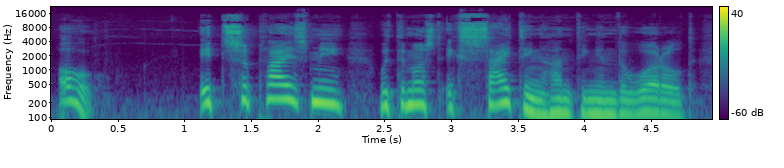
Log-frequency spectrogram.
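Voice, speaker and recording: A man's voice: fairly high pitch, big pitch swings, measured pace, warm tone, voice pushed up. A man voicing an urbane, boastful, cold-blooded older general and hunter, pompous and precise in an audiobook. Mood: smug, relishing. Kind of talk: audiobook character acting.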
